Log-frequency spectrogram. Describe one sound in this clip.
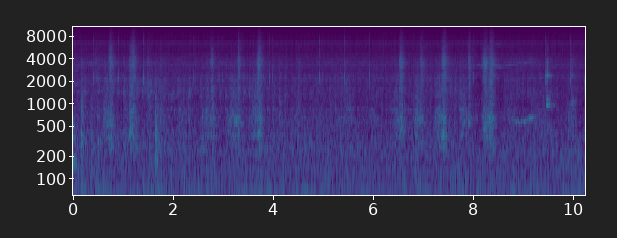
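A brush scrapes and rustles through a dog's fur.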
